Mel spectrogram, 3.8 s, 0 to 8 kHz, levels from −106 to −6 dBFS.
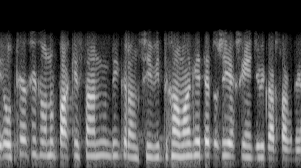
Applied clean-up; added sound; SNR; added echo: none; none; none; none.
